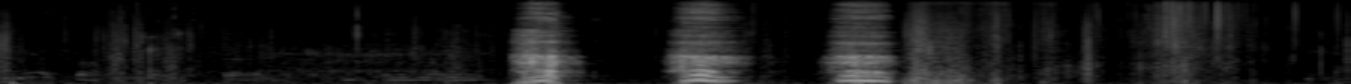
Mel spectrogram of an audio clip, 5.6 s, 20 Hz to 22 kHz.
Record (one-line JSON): {"exhalation_length": "5.6 s", "exhalation_amplitude": 3858, "exhalation_signal_mean_std_ratio": 0.31, "survey_phase": "beta (2021-08-13 to 2022-03-07)", "age": "45-64", "gender": "Female", "wearing_mask": "No", "symptom_sore_throat": true, "symptom_headache": true, "symptom_onset": "12 days", "smoker_status": "Current smoker (11 or more cigarettes per day)", "respiratory_condition_asthma": false, "respiratory_condition_other": false, "recruitment_source": "REACT", "submission_delay": "1 day", "covid_test_result": "Negative", "covid_test_method": "RT-qPCR"}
